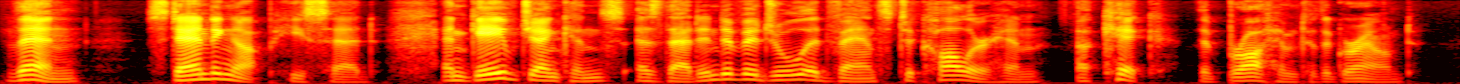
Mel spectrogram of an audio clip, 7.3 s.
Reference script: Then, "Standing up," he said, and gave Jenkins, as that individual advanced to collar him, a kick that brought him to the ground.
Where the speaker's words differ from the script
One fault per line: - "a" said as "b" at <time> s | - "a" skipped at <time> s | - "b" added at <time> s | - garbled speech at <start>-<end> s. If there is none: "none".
none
